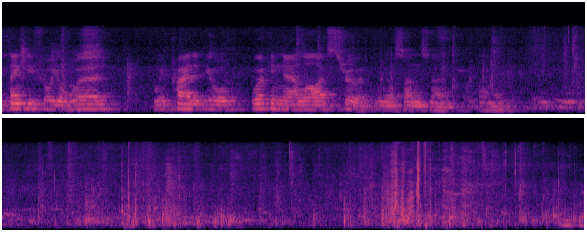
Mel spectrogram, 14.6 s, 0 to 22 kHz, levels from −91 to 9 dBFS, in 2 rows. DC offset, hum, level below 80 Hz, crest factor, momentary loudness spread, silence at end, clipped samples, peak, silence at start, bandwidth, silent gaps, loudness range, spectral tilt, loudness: under 0.1%; none; -80 dBFS; 34 dB; 15 LU; 0 s; under 0.1%; -6 dBFS; 0 s; 10.5 kHz; none; 8 LU; -4.5 dB/octave; -39 LUFS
